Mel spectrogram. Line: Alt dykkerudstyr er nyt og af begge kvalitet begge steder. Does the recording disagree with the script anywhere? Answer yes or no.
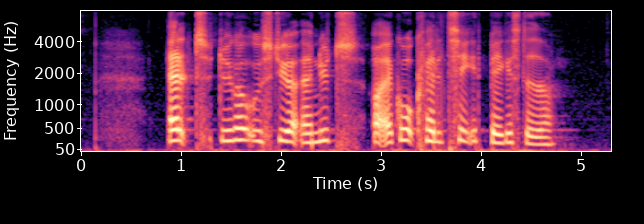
yes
